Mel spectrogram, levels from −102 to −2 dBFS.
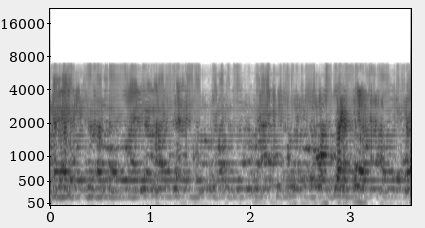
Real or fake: fake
